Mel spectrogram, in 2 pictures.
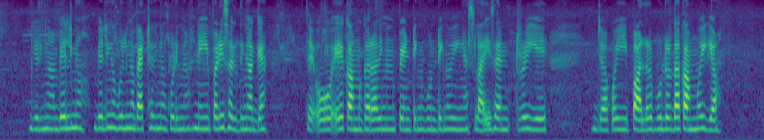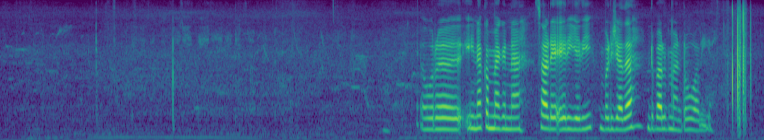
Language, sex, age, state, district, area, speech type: Dogri, female, 30-45, Jammu and Kashmir, Kathua, rural, spontaneous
